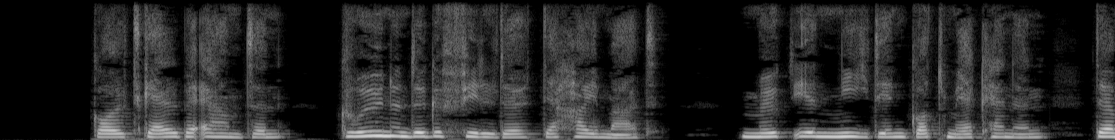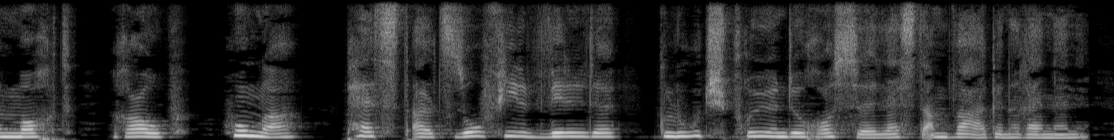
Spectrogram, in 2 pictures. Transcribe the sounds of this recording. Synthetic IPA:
ɡ̥ɔltɡ̥ɛlbəʔɛɐntən | ɡ̥ʁyːnəndəɡəfɪldəd̥eːɐhaɪmaːt | møːk̚tiːɐniːdeːnɡɔtmeːɐkʰɛnən | d̥eːɐmɔʁt | ʁaʊp | hʊŋɐ | pʰɛstʰalsz̥oːfiːlvɪldə | ɡ̥luːtʃpʁ̥yːəndəʁɔsəlɛsta̰mvaːɡənʁɛnən

